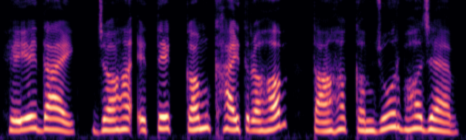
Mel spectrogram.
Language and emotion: Maithili, fearful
